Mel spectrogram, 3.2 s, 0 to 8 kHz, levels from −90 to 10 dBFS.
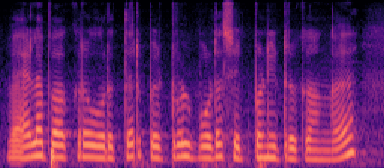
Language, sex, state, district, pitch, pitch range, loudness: Tamil, female, Tamil Nadu, Kanyakumari, 200 Hz, 190-215 Hz, -17 LUFS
